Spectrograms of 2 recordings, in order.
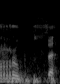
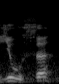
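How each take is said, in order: First: The word begins with a rolled r. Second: The word begins with a y sound. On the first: It is the proper East Norwegian pronunciation. The speaker calls it right. "The proper East Norwegian way of saying it is R, Rose, just like a helicopter" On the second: It sounds like a small child speaking. The speaker calls it wrong. "it's what small kids say"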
